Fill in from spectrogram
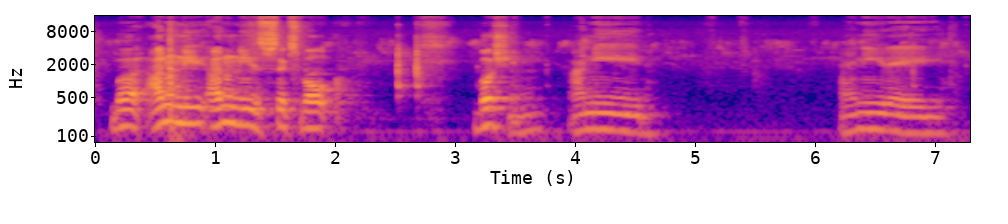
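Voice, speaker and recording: A man with a Puerto Rican accent at a very slow pace, with long, frequent pauses, ordinary pitch variation and audible room echo. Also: medium pitch for a man. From Puerto Rico. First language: Spanish. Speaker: VW mechanic and YouTuber. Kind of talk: casual workshop vlog. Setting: garage workshop. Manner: halting, many fillers and repeats.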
